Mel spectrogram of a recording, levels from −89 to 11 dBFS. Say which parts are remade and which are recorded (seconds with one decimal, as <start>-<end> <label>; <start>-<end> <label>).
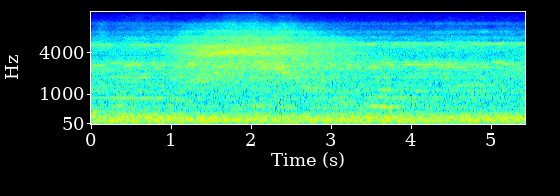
0.0-5.4 remade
